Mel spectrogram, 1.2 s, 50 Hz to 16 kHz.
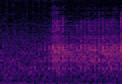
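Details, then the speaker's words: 2020 Ford F-150, front integrated wheel end partly engaged at about five inches of vacuum while the axle turns: fast, dry metallic ratcheting rattle over a quiet engine; needs nearly ten inches to disengage. "hear that rattling so the axle's turning but this iwe is partially engaged you see it rattling on that"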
